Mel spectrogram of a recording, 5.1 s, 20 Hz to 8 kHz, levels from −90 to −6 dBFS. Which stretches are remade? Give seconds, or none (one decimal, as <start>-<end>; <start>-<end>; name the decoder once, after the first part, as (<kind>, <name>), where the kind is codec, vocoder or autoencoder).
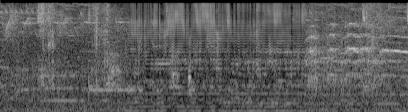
1.6-3.8 (vocoder, BigVGAN v2)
